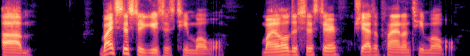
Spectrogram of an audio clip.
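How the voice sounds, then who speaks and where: A man's voice: medium pitch, a little fast, clear, resonant tone, no echo, studio quality. A man in his late thirties hosting a tech podcast, ranting casually to viewers with emphatic repeats and restarts. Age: 30s. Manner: emphatic, repetitive restarts, lecturing.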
